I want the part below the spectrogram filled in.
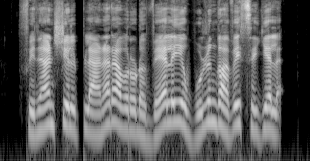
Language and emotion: Tamil, angry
